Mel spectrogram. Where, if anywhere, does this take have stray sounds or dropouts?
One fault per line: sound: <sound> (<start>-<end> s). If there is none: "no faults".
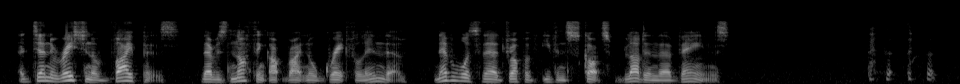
sound: cough (8.7-9.4 s)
